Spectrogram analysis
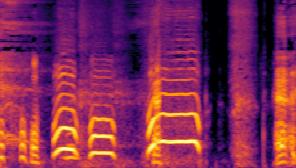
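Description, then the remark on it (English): A person's voice imitates an owl hooting, clear: two short hoots, then a longer drawn-out hoot, followed by a few breathy noises. “What did the owl say?”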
